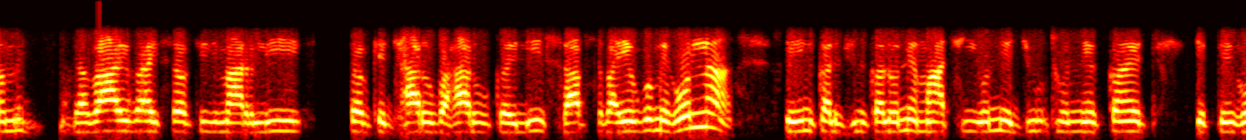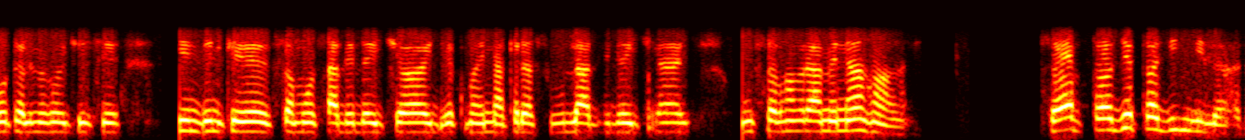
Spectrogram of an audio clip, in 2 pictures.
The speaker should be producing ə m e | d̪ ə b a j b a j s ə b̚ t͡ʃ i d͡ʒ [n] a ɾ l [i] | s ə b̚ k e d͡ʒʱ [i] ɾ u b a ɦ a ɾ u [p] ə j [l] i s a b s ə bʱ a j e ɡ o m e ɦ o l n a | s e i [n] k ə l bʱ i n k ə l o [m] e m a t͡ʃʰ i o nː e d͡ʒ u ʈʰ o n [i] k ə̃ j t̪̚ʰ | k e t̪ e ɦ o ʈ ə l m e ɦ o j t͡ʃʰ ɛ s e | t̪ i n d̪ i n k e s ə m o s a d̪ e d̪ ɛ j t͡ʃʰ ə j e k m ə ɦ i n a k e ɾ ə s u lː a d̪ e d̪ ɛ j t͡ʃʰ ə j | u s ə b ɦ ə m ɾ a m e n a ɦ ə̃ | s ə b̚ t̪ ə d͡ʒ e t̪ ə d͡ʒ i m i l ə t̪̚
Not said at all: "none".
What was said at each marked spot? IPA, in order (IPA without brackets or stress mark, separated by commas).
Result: m, i, a, k, l, n, n, e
